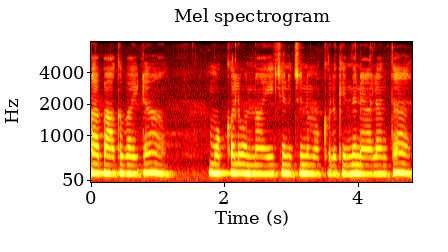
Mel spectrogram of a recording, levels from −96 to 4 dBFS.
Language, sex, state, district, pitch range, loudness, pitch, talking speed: Telugu, female, Andhra Pradesh, Visakhapatnam, 185-195 Hz, -13 LUFS, 190 Hz, 160 wpm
